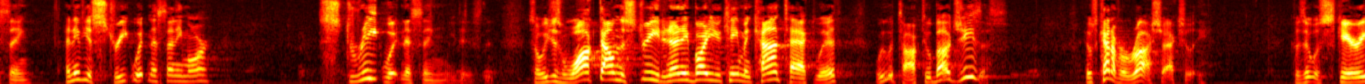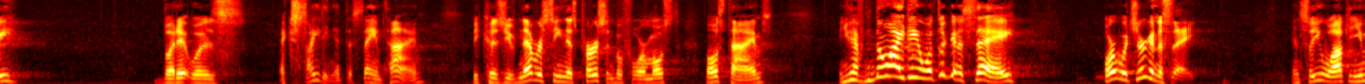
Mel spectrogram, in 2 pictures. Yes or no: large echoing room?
yes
